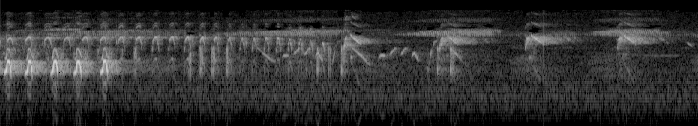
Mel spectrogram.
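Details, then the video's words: Northern mockingbird song: a quick burst of buzzy repeated notes fades into softer high chatter and thin whistled slurs. "Masteran Burung Kicau Mockingbird Gacor - Mockingbird Bird Sound"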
